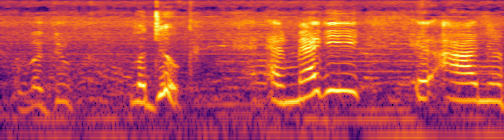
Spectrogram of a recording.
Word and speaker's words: LeDuc: LeDuc.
